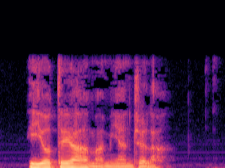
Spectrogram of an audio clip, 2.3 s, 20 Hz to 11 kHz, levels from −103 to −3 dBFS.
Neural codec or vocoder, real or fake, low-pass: none; real; 7.2 kHz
